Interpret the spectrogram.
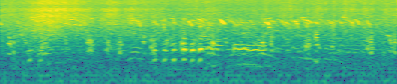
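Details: Chickens in a flock, with dense high descending peeps over soft low clucks and a short harmonic call near the middle, many birds calling at once against a steady background hiss.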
